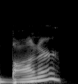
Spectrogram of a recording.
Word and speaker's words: Bonner: Basketball players don't like boners, if you know what I mean. – I'm not commenting. – I have been told that she pronounces her last name Bonner.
